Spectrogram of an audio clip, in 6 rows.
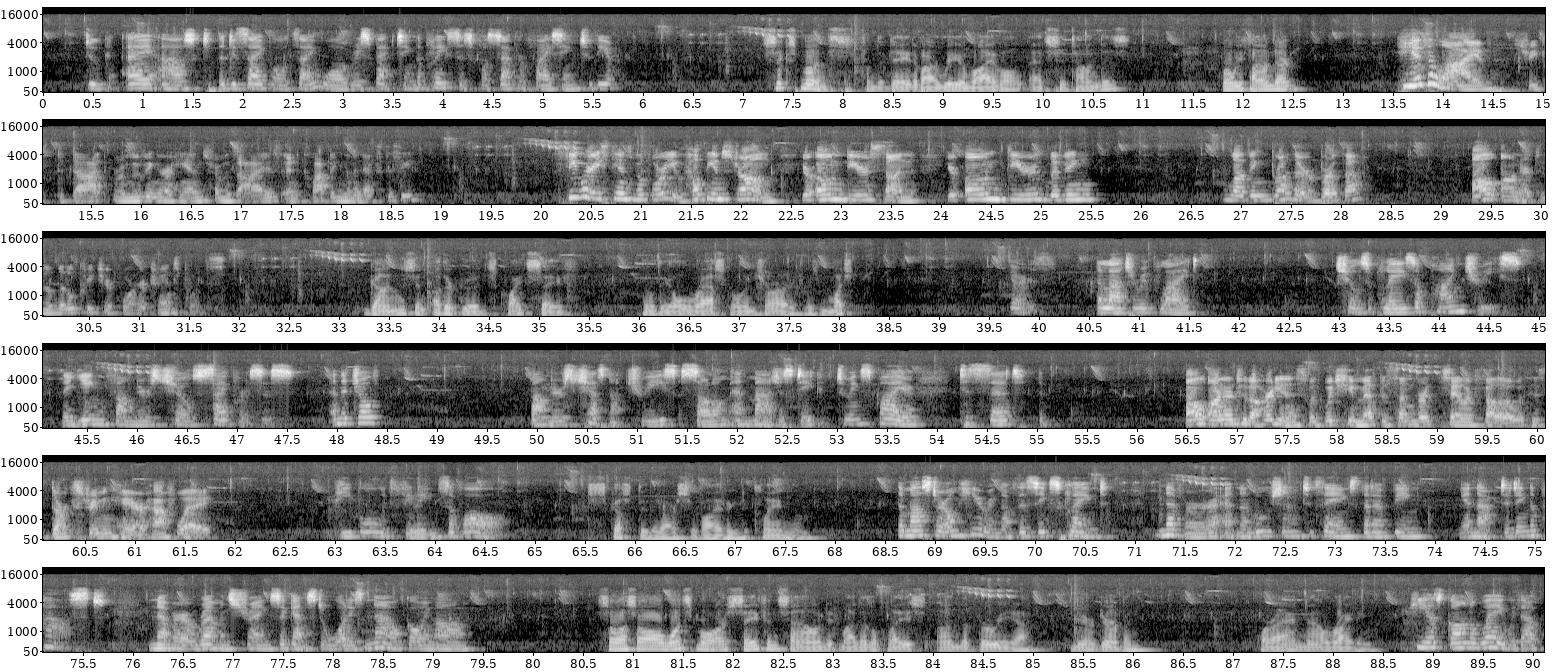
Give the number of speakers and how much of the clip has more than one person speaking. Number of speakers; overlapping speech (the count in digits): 3, no overlap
